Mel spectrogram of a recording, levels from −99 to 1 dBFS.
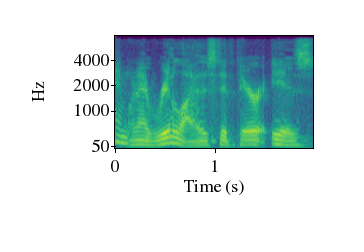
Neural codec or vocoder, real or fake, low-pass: codec, 16 kHz in and 24 kHz out, 0.6 kbps, FocalCodec, streaming, 4096 codes; fake; 7.2 kHz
